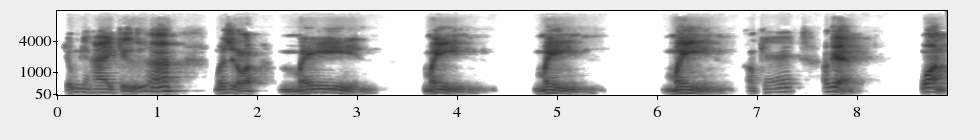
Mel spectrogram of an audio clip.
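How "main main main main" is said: "main" drawn out as may gliding into in; may plus in. Shown as a demonstration. Teacher shows it is like two words, long gliding may-in. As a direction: stretch "main" like two words run together. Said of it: "May và thêm chữ in nữa".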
